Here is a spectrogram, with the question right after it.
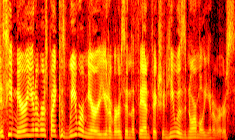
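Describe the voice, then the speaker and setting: Talking at a very fast pace, a woman with a bright, sharp tone and medium pitch makes very wide pitch swings. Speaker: podcast host. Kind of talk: casual chat.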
